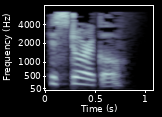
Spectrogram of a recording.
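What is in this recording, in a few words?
"historical", US English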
